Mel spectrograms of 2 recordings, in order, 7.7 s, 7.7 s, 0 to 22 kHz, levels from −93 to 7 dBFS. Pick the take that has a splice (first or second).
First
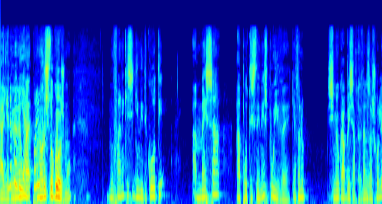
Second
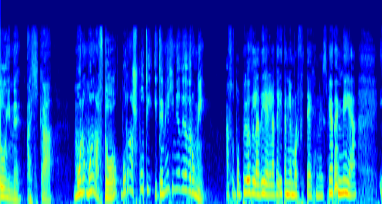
second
